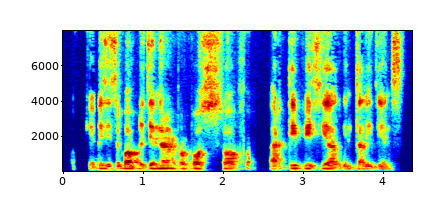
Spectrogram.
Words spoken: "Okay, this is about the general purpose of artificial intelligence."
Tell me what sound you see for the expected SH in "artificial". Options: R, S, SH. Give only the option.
S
